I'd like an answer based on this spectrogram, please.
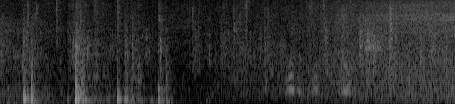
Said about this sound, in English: Hey, you! Lady with the horses! We need a couple of pullers over here!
